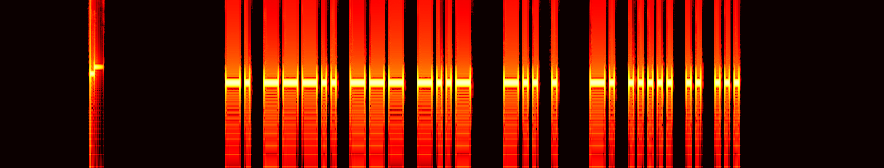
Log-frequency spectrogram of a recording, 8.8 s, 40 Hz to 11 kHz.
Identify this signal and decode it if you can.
Morse code, heard as a keyed tone, about 25 wpm, 700 Hz. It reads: N8OX DE N5IS
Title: USA Callsign DE Callsign - 4 Characters - 25wpm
